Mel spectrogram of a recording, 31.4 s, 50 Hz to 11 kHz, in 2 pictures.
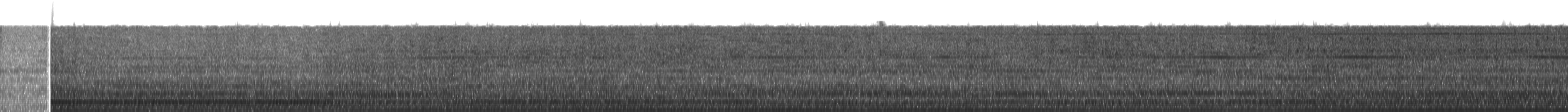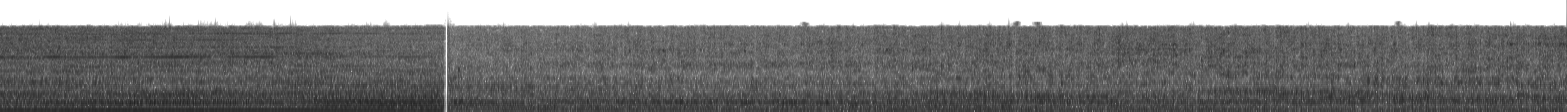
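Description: MerCruiser 5.0-litre V8 sterndrive engine running steadily on the trailer, cooled by a garden hose. About two-thirds through the level drops abruptly and it carries on somewhat quieter.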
